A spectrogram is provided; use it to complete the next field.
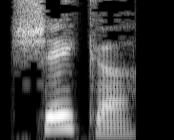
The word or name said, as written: chayka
